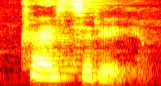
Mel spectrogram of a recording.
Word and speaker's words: tesserae: It's pronunciation is ट्रेसरे।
